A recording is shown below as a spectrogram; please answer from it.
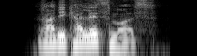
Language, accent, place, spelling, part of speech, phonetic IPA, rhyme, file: German, Germany, Berlin, Radikalismus, noun, [ʁadikaˈlɪsmʊs], -ɪsmʊs, De-Radikalismus.ogg
- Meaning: radicalism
